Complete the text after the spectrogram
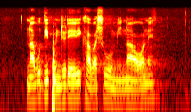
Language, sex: Venda, male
